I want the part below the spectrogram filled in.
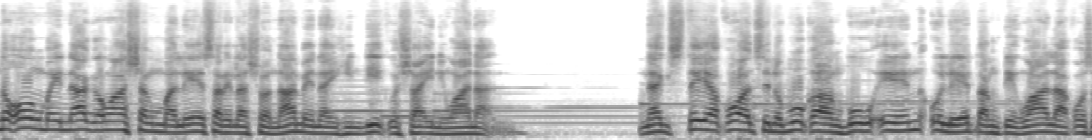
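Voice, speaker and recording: Higher-pitched Filipino man narrating sorrowfully. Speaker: radio drama letter reader. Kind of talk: first-person dramatic narration of a love story. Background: background music.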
